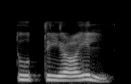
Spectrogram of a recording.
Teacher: یہ تھوڑا سا ڈیفیکلٹ ورڈ لگتا ہے، مجھے بھی لگتا تھا، آپ کو بھی میں بھی لگے جب پڑھنے میں، کیونکہ ایک تو تا اور تو اکٹھے آ رہے ہیں. تا اور تو کا مخرج قریب کا مخرج ہے، دونوں جو ہیں وہ اوپر والی دو دانتوں کی جڑ سے نکلتے ہیں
